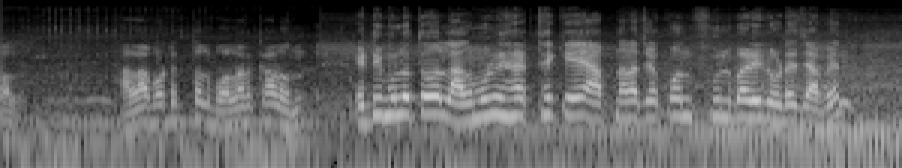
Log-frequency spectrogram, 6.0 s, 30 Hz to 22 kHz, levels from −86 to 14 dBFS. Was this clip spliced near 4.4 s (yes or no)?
no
